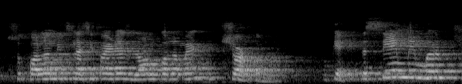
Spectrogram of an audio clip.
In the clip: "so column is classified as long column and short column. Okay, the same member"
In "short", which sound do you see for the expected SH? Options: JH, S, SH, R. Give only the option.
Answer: SH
